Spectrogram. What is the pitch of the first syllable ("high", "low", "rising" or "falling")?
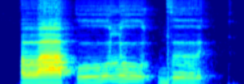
low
